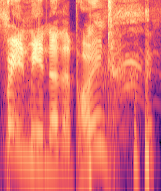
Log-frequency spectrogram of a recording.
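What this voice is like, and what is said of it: Put-on Irish-Scottish accent. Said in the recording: “Do you want to hear my Irish accent? ... that's more like... It's more Scottish”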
